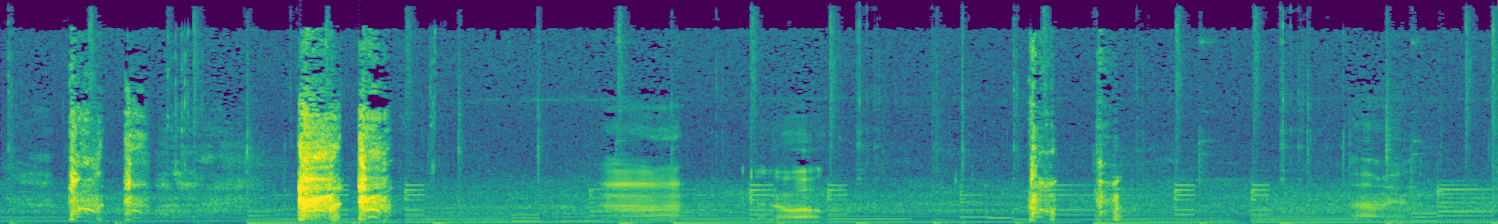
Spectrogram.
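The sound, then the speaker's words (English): A coughing fit: harsh coughs in several bursts, the loudest pair near the start, followed by scattered coughs later, all over a steady musical background. “Good shit make you cough.”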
